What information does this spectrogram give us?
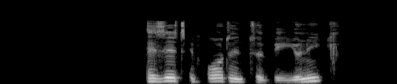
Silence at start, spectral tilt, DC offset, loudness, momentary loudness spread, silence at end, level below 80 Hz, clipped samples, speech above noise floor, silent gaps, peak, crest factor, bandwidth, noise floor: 1.45 s; -5.5 dB/octave; under 0.1%; -20 LUFS; 10 LU; 0.65 s; -60 dBFS; under 0.1%; over 71 dB; none; -4 dBFS; 20 dB; 8.2 kHz; under -90 dBFS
